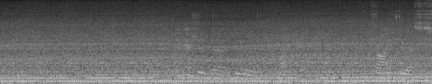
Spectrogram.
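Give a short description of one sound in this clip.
A lawn mower engine hums steadily.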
